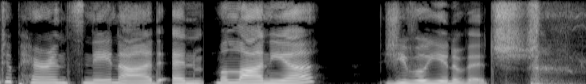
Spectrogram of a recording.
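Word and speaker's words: Živojinović: Because it's spelled Zivojinovic. Zhivoyinovich. There you go.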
